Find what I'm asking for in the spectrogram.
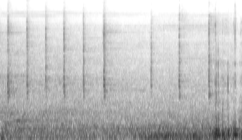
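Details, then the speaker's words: Electric unicycle rolling with regular sharp clicks about four a second over a low rumble; the tire's pump-fill valve was not pushed down and catches each wheel turn. "You hear that clicking? Yeah, you know what it is it's the pump fill. If you mash it down, it should stay in place."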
